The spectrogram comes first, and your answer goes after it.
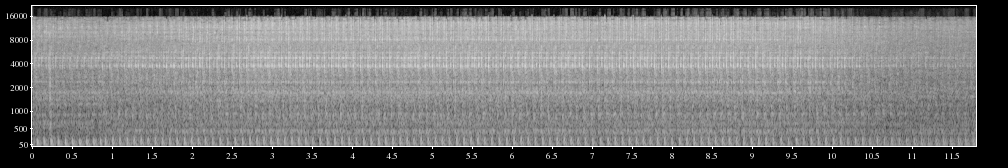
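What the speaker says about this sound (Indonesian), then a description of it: "Ini suara mesin setelah ganti noken as pakai noken as custom." A Honda Tiger Revo motorcycle engine fitted with a custom camshaft idles steadily and close by, a continuous rapid mechanical clatter with even firing pulses holding a constant level throughout.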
